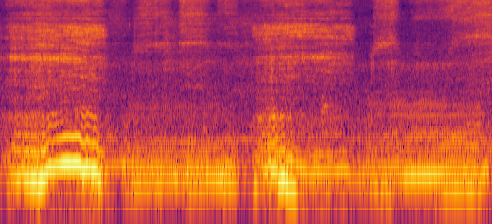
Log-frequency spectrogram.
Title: Super Snoring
